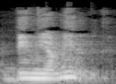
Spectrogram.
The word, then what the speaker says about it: בנימין: Esta pronúncia Benjamin Netanyahu é falsa. Inclusive, no hebraico não existe letra com som de J. E o filho caçula de Jacó se chama Benjamim, ou em hebraico, Binyamin, e vem da mesma palavra,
